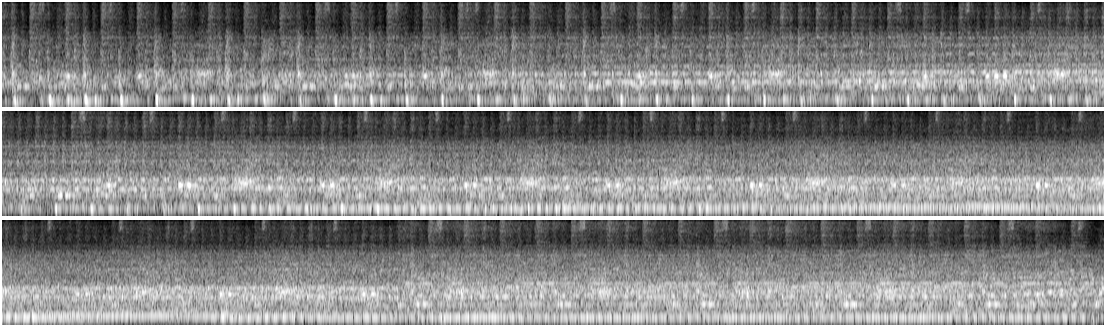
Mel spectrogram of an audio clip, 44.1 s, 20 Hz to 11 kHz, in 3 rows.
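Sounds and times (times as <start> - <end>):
hi-hat beat: 0.0 - 44.0
loud electronic dance music: 0.0 - 44.0.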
